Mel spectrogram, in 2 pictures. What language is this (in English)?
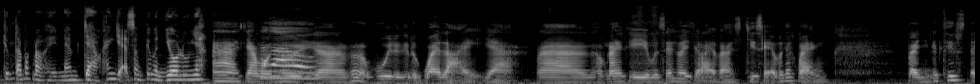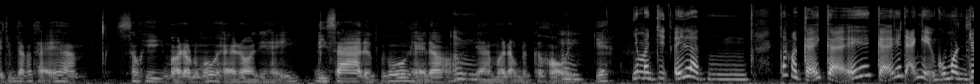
Vietnamese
